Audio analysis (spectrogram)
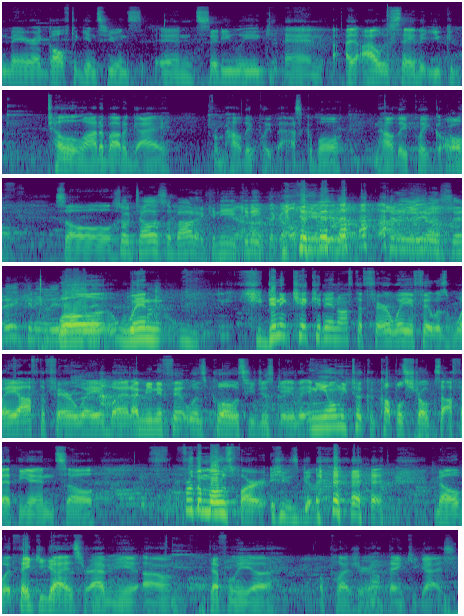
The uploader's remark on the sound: Live At Labbie's Sports Bar & Grill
